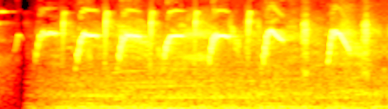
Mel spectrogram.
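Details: Marsh warbler song: a steady series of about seven sharp, arched whistled notes, each rising then dropping, roughly three per second, over a faint low hum.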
